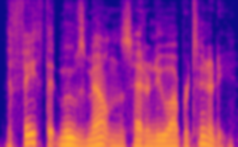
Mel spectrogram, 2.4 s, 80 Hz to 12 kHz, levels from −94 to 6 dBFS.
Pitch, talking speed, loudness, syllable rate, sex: 130 Hz, 225 wpm, -17 LUFS, 6.9 syllables/s, male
